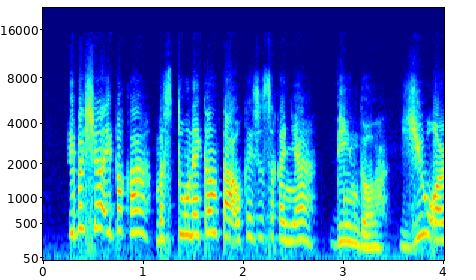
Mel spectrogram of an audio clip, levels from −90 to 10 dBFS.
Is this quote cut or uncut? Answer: cut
